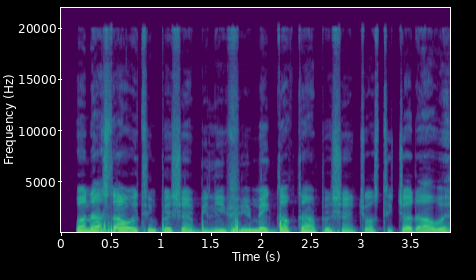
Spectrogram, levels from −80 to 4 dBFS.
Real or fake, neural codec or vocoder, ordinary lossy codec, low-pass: fake; vocoder, 48 kHz, 128 mel bands, Vocos; none; none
